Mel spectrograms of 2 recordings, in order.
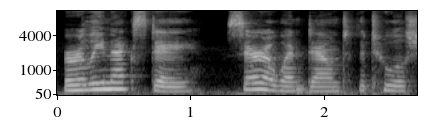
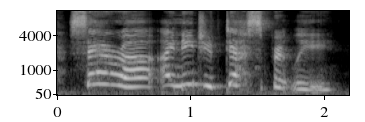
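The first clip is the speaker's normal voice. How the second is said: much higher calling voice, fast; a girl calling her sister, higher and hurried; imagined call; 12 semitones higher, 3 dB louder than usual. A narrator's reading.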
